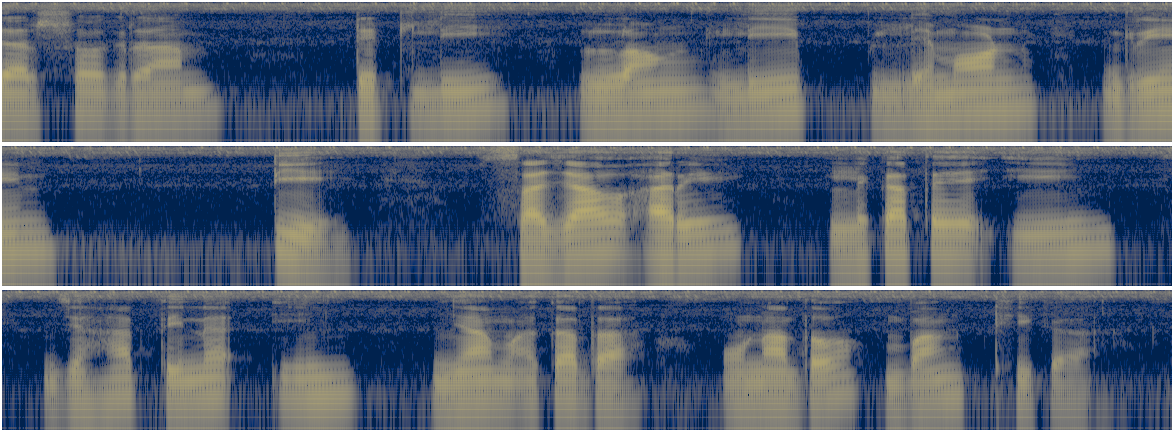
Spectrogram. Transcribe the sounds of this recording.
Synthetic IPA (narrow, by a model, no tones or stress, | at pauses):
aɾsɔɡɾam | ʈeʈli | lɔŋlip̚lɛmɔnɡɾin | ʈije | sad͡ʒawaɾi | lɛkat̪ɛiɲ | d͡ʒaɦãt̪inəʔiɲɲamakad̪a | ɔnad̪ɔbaŋʈʰika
